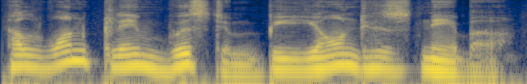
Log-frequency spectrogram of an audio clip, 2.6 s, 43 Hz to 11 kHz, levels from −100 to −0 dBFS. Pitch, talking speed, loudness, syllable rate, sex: 120 Hz, 160 wpm, -15 LUFS, 3.9 syllables/s, male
